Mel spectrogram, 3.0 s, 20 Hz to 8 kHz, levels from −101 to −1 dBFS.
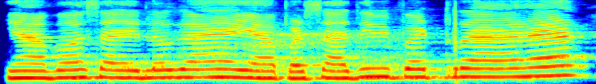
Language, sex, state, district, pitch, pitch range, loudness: Hindi, female, Bihar, Vaishali, 275 Hz, 250-290 Hz, -15 LUFS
